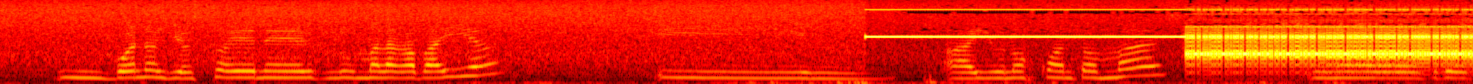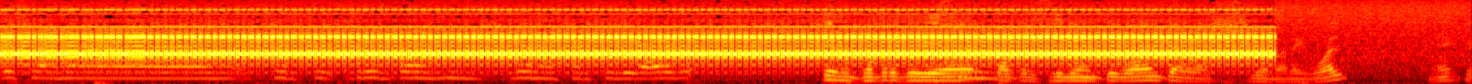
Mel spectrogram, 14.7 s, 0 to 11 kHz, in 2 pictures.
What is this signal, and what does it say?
Cassette data (Kansas City type), 300 baud, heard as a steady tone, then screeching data.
